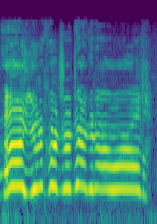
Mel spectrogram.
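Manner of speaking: high, fast playful creature squeal; unicorn voice. Pretend. Kids playing unicorn, playful voice.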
